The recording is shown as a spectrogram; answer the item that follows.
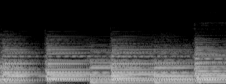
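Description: Digital piano playing a short run of sustained chords, a new chord struck about three times, with no singing over it.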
